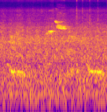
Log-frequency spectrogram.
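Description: Pigeons coo softly in a loft, a few low, gentle coos with a faint chirp, heard alone and fairly quiet.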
